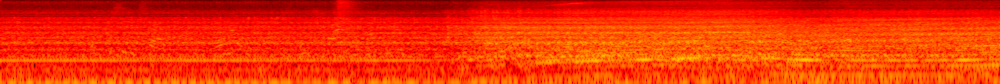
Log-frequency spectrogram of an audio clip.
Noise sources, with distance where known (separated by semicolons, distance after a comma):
engine of unclear size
